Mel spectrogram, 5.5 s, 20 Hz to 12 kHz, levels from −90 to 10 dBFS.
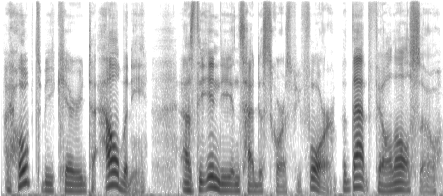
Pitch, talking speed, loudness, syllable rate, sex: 130 Hz, 185 wpm, -21 LUFS, 5.9 syllables/s, male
